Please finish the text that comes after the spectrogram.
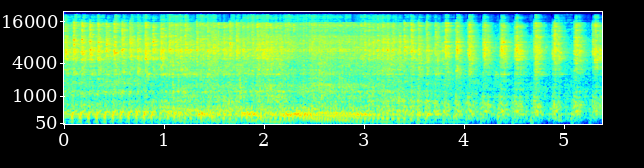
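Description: A 1987 Honda TRX250 ATV engine runs loudly and steadily up close, with a throttle blip partway through and a pulsing, uneven rhythm toward the end.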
